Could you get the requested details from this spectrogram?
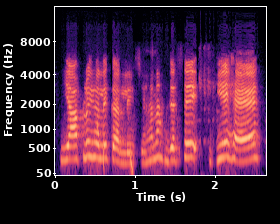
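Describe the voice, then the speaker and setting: A woman teacher giving a slow, patient online lesson, asking her students questions. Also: sits high, noisy background. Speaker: Hindi teacher. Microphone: video call. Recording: muffled online class audio.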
